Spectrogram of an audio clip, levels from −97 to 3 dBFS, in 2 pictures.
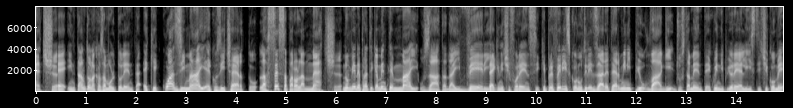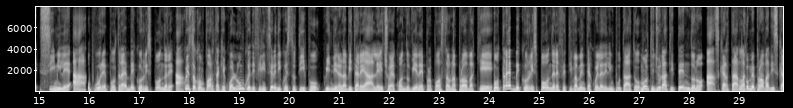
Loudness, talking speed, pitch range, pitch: -18 LUFS, 155 wpm, 120-165 Hz, 135 Hz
